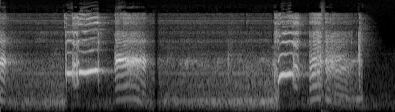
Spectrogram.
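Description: Two bursts of crying and effortful breaths with a thin, very high-pitched, steady whistling noise: high-pitched stridor from bilateral vocal cord paralysis.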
